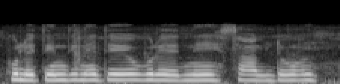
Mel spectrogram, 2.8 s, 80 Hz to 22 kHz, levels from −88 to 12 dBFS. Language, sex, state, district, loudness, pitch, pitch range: Chakma, female, Tripura, Dhalai, -14 LUFS, 235 Hz, 230-240 Hz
